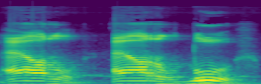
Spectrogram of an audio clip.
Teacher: ro sukun sebelumnya fathah dibaca tebal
